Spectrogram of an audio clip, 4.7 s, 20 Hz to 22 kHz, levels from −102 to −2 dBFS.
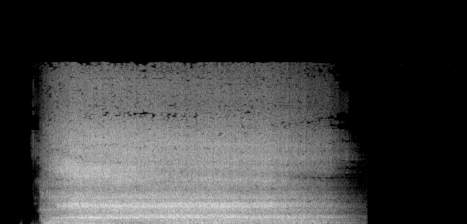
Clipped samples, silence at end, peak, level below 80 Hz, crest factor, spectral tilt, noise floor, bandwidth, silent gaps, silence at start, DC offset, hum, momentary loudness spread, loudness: under 0.1%; 1.25 s; -2 dBFS; -46 dBFS; 18 dB; -1.5 dB/octave; -46 dBFS; 16 kHz; none; 0.4 s; under 0.1%; none; 15 LU; -16 LUFS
